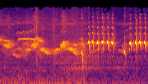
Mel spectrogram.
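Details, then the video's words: Caged Chinese hwamei of the Tam Hoàng type: a gliding warbled phrase, then two rapid series of short, evenly spaced ringing notes, about six each. "Họa Mi Tam Hoàng Miệng Mỏ Như Máy Khâu, Điện Đóm Căng Hót Hét Bài Bản"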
